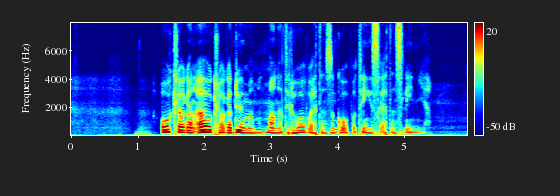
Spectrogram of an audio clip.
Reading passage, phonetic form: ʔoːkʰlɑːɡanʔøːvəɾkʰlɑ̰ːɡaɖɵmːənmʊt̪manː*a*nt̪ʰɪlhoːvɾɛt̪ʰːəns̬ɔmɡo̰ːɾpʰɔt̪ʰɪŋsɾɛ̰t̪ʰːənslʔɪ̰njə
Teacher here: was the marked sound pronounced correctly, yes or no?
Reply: no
